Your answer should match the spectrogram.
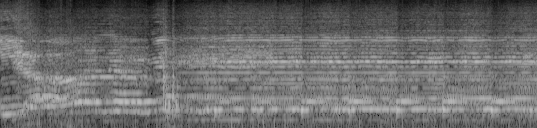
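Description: Live qawwali: a male lead voice sweeps into one long held note over a harmonium's steady chord, with a single sharp hit about a second in.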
